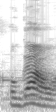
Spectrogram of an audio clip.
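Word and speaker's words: hogao: how you pronounce it here's a tip when you see a spanish word you never pronounce the h that's what my spanish teacher always told me growing up you never pronounce you never pronounce you never pronounce the h so spelled h-o-g-a-o it's that luscious tomato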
